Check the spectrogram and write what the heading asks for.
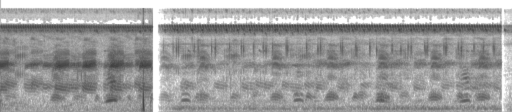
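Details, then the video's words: Several Indian frogs calling at night in a quiet rural setting during the first rains: short pulsed croaks repeated rapidly and overlapping, with a steady high insect hum throughout and a sharp click near two seconds. "Frog sound _ Amazing sound of Indian frog _ मेंढक जब रात में आवाज करते हैं तो कैसे करते हैं"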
